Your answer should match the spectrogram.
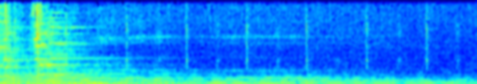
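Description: Steady, evenly spaced ticking like a clock, clicking about twice a second over a sustained, slowly fading musical chord at the close of a song; no voices.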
